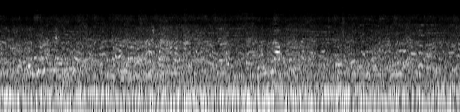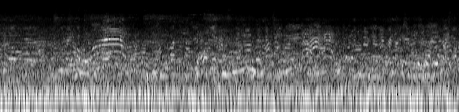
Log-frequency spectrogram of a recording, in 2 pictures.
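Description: Traditional music plays loudly through outdoor loudspeakers.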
